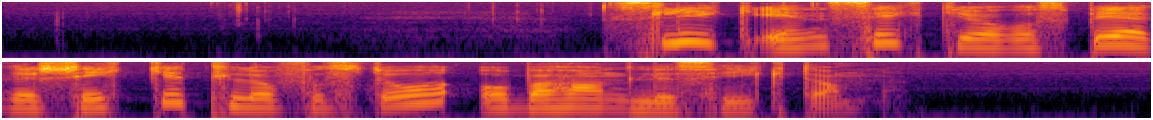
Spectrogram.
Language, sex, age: Norwegian, female, 30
